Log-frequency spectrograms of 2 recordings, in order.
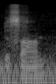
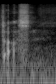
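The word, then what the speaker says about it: Dason: You mean Dasan? It's pronounced Dawson. Dawson. He just spells it funny. He just left out the W.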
